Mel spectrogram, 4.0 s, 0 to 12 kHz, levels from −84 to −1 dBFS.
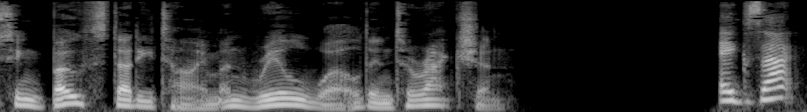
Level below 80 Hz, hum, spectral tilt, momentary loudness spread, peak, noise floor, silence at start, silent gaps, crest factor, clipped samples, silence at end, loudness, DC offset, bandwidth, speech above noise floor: -50 dBFS; none; -5 dB/octave; 10 LU; -6 dBFS; under -90 dBFS; 0 s; 2.67-3.50 s; 18 dB; under 0.1%; 0.1 s; -25 LUFS; under 0.1%; 12 kHz; over 66 dB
